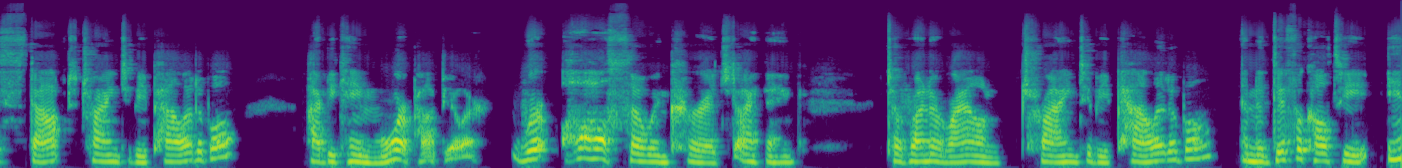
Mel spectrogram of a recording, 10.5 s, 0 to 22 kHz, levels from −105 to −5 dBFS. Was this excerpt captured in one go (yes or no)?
no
